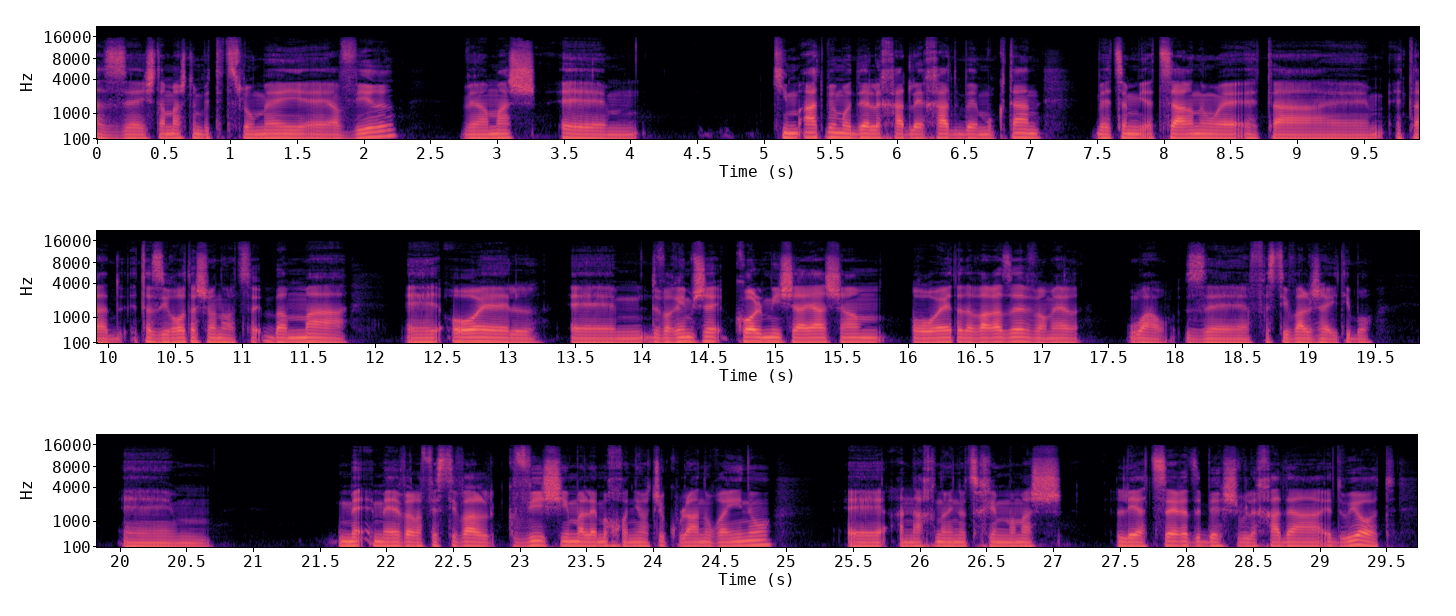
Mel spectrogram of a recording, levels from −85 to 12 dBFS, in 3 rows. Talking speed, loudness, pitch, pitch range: 125 wpm, -23 LUFS, 110 Hz, 105-115 Hz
